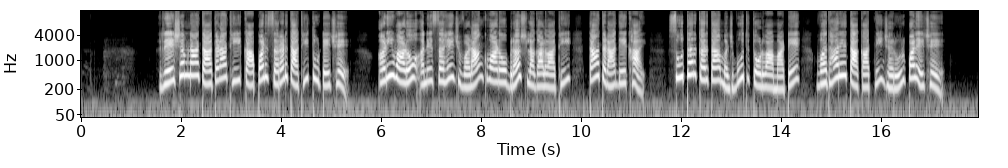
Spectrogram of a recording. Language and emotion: Gujarati, neutral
